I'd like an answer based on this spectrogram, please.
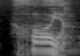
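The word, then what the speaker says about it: خويا: Mon frère, khoya. Khoya. Khoya. Le KH, je la prononce kha.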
